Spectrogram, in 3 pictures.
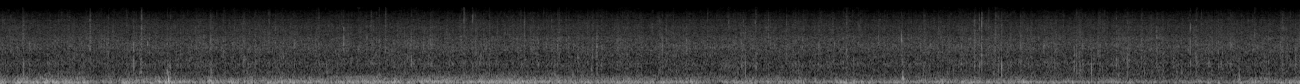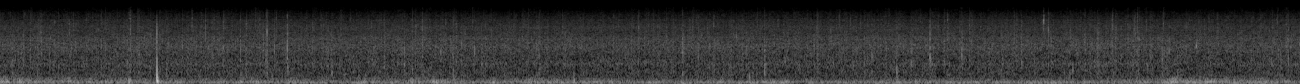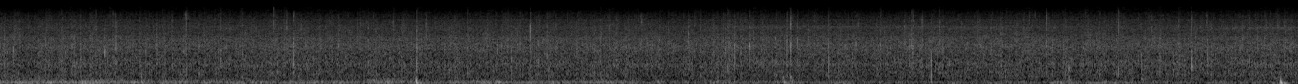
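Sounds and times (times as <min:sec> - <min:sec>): steady rain: 0:00.0 - 0:38.9.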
